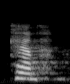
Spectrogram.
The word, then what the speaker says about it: can't: Jadi saat kalian pengucapan can't, itu tuh ada can't. Jadi ada kayak T tapi nggak begitu jelas banget. Kalau kalian sulit untuk mengucapkannya, kalian juga bisa mengucapkan cannot.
